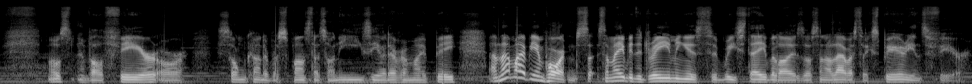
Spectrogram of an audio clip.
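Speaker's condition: No condition

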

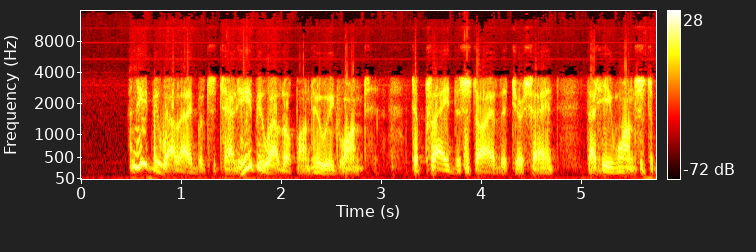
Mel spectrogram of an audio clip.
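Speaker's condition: No condition

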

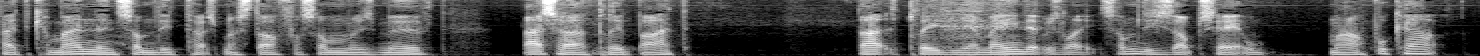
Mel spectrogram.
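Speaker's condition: No condition

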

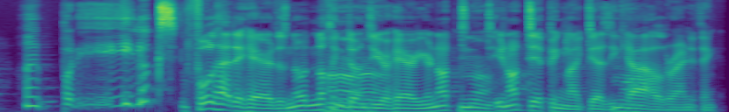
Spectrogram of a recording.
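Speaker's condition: No condition

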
